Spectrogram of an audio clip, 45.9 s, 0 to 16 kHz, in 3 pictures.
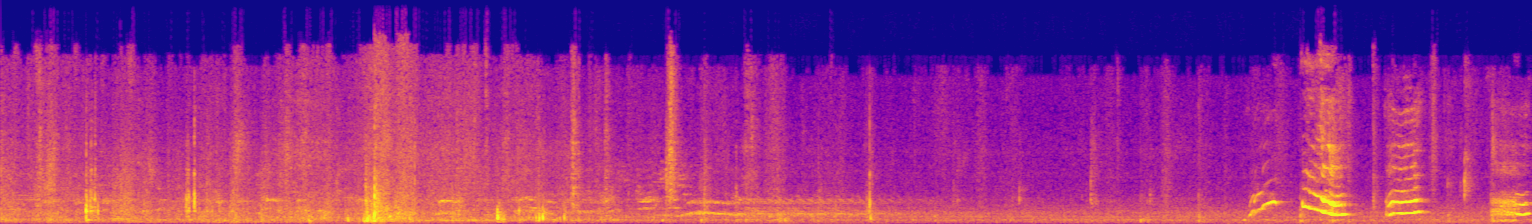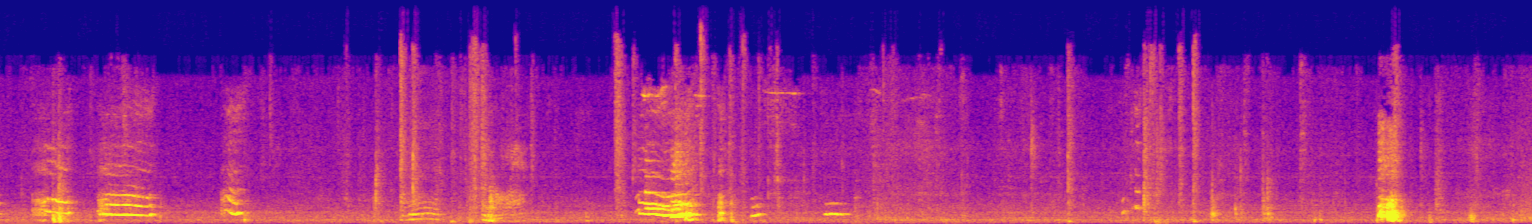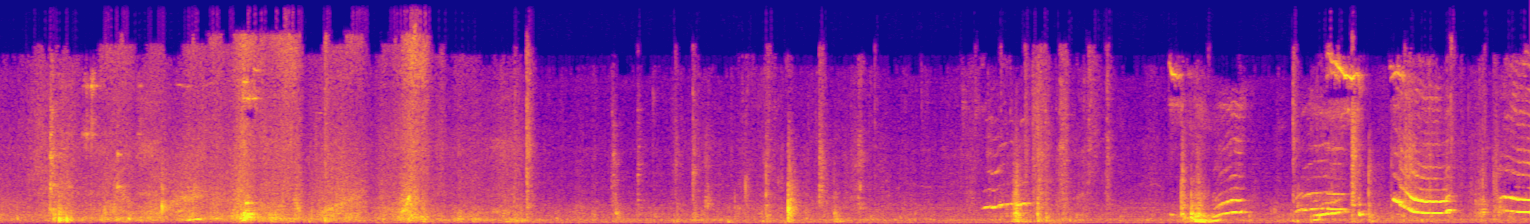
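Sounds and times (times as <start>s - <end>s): puppies whining: 0.3s - 8.4s, 12.4s - 17.9s, 19.3s - 24.0s, 40.4s - 41.2s, 42.3s - 45.9s.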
